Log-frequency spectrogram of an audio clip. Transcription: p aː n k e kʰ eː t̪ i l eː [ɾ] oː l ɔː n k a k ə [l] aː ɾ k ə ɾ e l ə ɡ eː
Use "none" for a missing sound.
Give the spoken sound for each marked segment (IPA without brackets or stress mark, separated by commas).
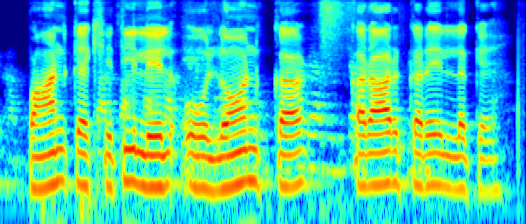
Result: l, ɾ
